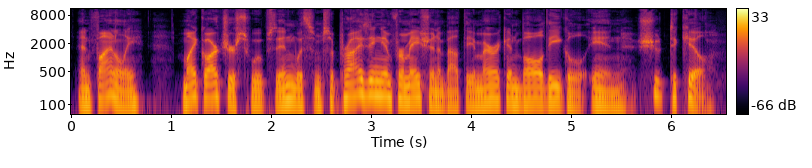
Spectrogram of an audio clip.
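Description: A man's voice: fairly low pitch, animated, a little fast, dry recording, clean studio sound. A man hosting a podcast, reading a scripted introduction in a playful way. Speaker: podcast host.

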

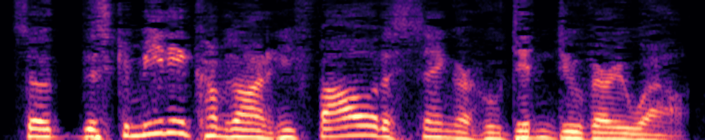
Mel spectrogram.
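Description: A man's voice: on the high side, expressive, fast talker, darkish tone, slight background noise. A man chatting casually on a radio talk panel, telling anecdotes in a blunt, profane way.

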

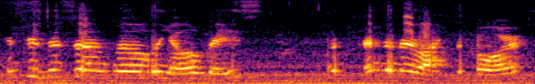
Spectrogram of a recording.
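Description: A woman's voice: high voice, normal speed. A woman chatting casually while gaming and joining an improvised role-play. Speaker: gaming video player and role-play partner. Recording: very noisy game-play voice recording.

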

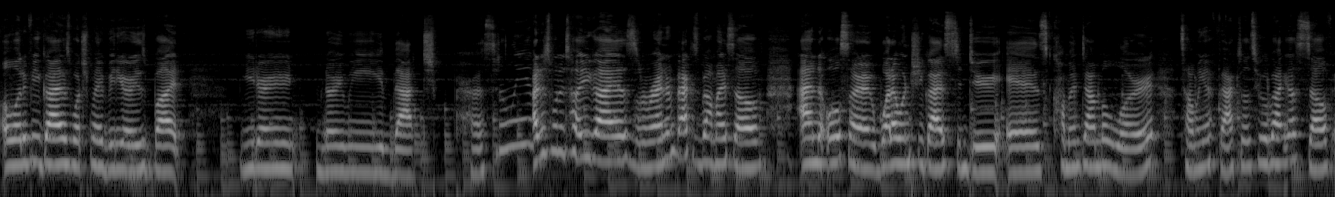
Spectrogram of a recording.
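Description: A woman's voice: fairly high pitch, normal speed, a bit bright. A young woman in her twenties chatting casually to camera in a bedroom, bubbly and full of fillers. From half Filipino. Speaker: beauty vlogger. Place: indoor bedroom with fairy lights.

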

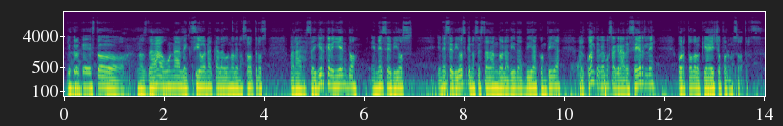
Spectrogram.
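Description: A man's voice: mid-range voice, fairly even intonation, moderate pace, slight background noise. A man interviewing a preacher for a live transmission, laughing easily and speaking in a devout, easygoing way. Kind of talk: broadcast interview hosting.

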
